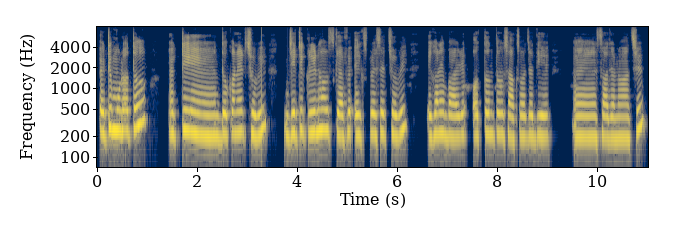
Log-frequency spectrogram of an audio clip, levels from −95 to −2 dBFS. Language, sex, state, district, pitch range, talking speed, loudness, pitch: Bengali, female, West Bengal, Jhargram, 205-240 Hz, 125 wpm, -15 LUFS, 220 Hz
